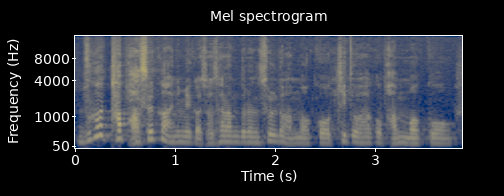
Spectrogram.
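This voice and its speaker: A man of ordinary pitch preaches from the pulpit, recounting a story in a chatty way with many hesitant pauses and fillers. His voice rings out with the long reverb of a church sanctuary. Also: darkish tone. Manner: conversational anecdote with frequent hesitant fillers. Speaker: pastor. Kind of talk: storytelling sermon.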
